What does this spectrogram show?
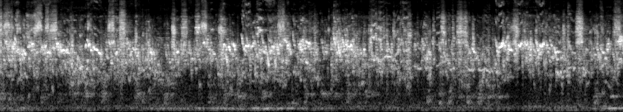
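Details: Budgerigars, budgie parakeets, chirping as a group: a dense, continuous chatter of scratchy squawks and quick warbled chirps, overlapping without pause, with a faint low hum beneath.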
